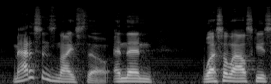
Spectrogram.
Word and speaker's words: Wesolowski: that's common um Madison's nice though and then Wesolowski is how you say your last name yeah Madison weselowski U but but people say wesso people call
